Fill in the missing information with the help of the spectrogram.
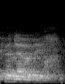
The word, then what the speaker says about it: Pinotti: It is Ray Pinotti.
